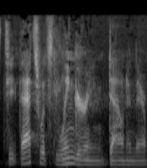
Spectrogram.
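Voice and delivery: ordinary talk, nothing marked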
